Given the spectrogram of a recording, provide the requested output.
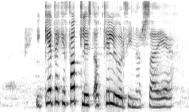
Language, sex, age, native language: Icelandic, male, 12, Icelandic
